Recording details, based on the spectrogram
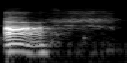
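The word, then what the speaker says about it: Hermès: You pronounce it Ash, but it's there.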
